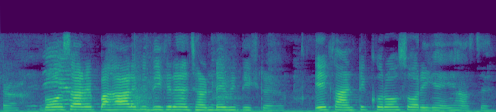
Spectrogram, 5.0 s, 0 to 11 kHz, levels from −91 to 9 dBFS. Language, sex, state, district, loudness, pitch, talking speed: Hindi, female, Jharkhand, Garhwa, -18 LUFS, 255 Hz, 240 wpm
